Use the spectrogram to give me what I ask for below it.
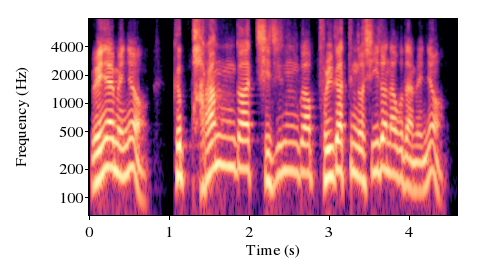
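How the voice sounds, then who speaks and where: Animated Korean pastor preaching. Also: male voice, high-pitched, normal speed. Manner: animated, with rhetorical questions and frequent affirming interjections. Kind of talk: sermon. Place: campus church service.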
